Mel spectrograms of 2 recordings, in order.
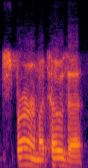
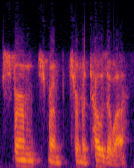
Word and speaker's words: spermatozoa: to find during the the medical exam sperm sperm atoza spermatozoa I said it wrong one first time um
